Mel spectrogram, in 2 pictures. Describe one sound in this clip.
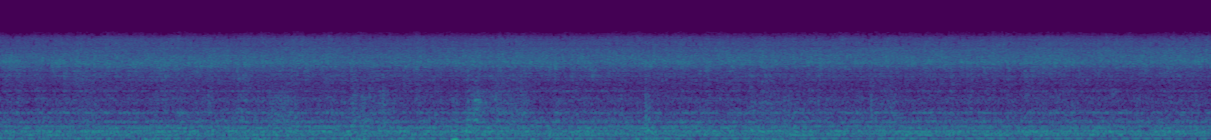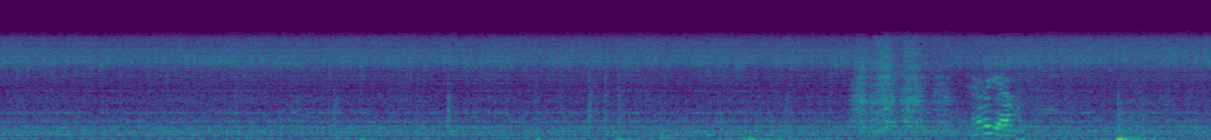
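Butter sizzles and bubbles steadily in a pot.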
